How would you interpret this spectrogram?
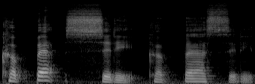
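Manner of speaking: "capacity", the T flapped, said slowly; careful demo of "capacity" with a flapped T. Shown as a demonstration. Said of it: "Esse aqui é capacity".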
